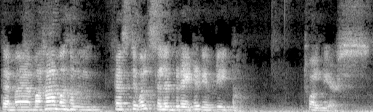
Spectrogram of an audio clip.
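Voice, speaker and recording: A woman's voice: medium pitch, moderate pace. Woman lecturing in an echoey room. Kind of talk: lecture read from notes with some informal asides. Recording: echoey room, distant mic, faint noise.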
